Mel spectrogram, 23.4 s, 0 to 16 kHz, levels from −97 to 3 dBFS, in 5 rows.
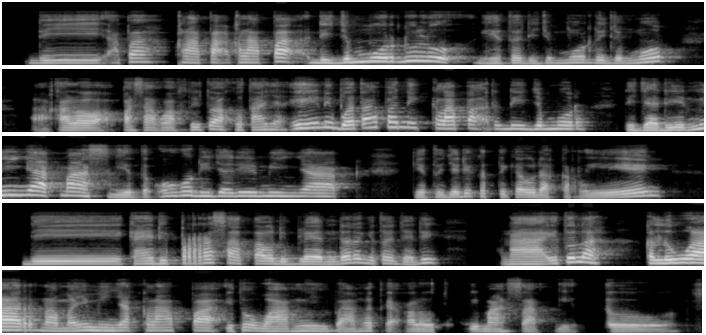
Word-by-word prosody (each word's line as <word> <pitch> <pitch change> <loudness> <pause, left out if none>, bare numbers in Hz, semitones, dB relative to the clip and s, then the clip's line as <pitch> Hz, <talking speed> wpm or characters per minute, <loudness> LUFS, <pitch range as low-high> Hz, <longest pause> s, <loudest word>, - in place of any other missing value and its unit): di 145 +1 -5
apa, 210 -1 -4
kelapa-kelapa 175 +4 0
dijemur 190 +9 +4
dulu 250 -4 +2
gitu, 130 +2 -5
dijemur 140 +6 -5
dijemur, 155 - -2 0.4
a - - -12
kalau 130 0 +1
pas 130 - -3
waktu 135 +3 -5
itu - - -4
aku 165 -2 -3
tanya, 155 +1 -4
"Eh, 245 +3 +4
ini 295 - -1
buat 215 -1 +5
apa 295 +1 +2
nih 275 -1 -4
kelapa 220 -2 +2
dijemur?" 200 0 -1 0.3
"Dijadiin 135 +2 +1
minyak 250 +2 +3
Mas," 210 -6 +2
gitu, 135 0 -3
"Oh 200 +6 -2
dijadiin 200 0 -1
minyak," 190 -3 -1 0.5
gitu, 135 0 -6
jadi 145 +5 -2
ketika 155 -4 -4
udah 130 -2 0
kering 135 - -2 0.4
di 145 +1 0 0.5
kayak 160 +2 -2
diperes 190 +4 -1
atau 165 -2 0
diblender 140 +4 +2
gitu 175 -1 -3
jadi 145 +11 -3 0.4
nah 135 +1 0
itulah 245 +6 +5 0.3
keluar 195 0 +8
namanya 155 +1 0
minyak 165 -1 -2
kelapa, 170 -1 -1
itu 170 +3 -4
wangi 140 +1 -2
banget 140 +5 -5
Kak - - -17
kalau 125 -1 -1
untuk - - -32
dimasak 125 -1 -5
gitu. 120 0 -5
165 Hz, 140 wpm, -24 LUFS, 140-200 Hz, 0.5 s, keluar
